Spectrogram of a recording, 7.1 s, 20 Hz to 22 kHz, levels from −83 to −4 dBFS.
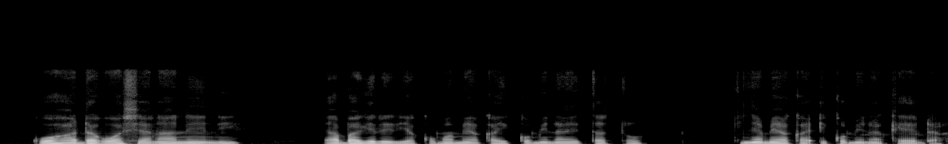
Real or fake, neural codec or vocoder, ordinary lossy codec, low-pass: fake; codec, 24 kHz, 3.1 kbps, DualCodec; none; none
